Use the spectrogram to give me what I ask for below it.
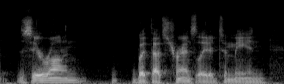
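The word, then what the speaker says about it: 自然: is called um again not the totally correct tonal pronunciation but their term for nature is uh zeron but that's translated to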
